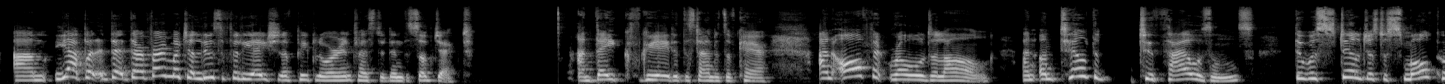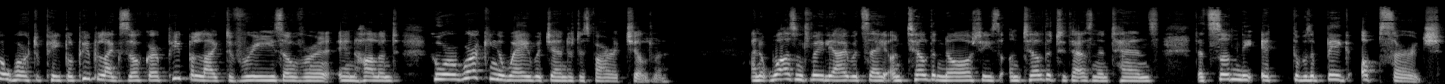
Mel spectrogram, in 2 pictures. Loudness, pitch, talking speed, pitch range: -19 LUFS, 195 Hz, 170 wpm, 180-240 Hz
